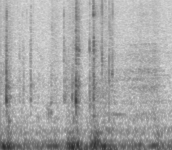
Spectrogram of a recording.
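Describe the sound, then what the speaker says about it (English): Keys on a computer keyboard are pressed, Ctrl and backspace, in a short run of soft clicking taps, close and fairly quiet, with no speech. "Now let's erase this by using Ctrl and the backspace on the keyboard."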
